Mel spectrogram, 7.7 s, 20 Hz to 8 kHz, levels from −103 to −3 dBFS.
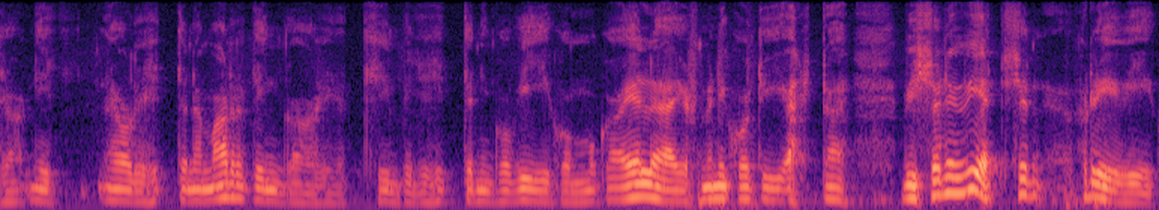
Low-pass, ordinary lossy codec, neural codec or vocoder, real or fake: none; none; none; real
